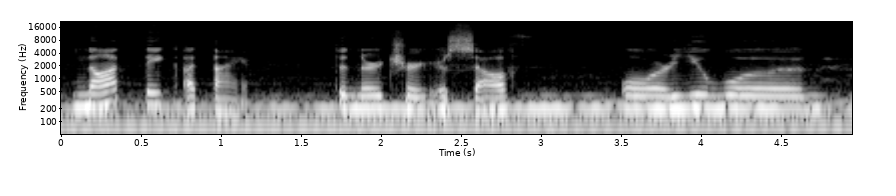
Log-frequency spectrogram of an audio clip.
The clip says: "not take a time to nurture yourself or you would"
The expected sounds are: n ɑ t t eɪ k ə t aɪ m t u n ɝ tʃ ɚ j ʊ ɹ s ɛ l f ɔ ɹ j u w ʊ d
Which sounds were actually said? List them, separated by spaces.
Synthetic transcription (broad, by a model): n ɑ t t eɪ k ə t aɪ m t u n ɝ tʃ ɚ j ʊ ɹ s ɛ l f ɔ ɹ j u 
